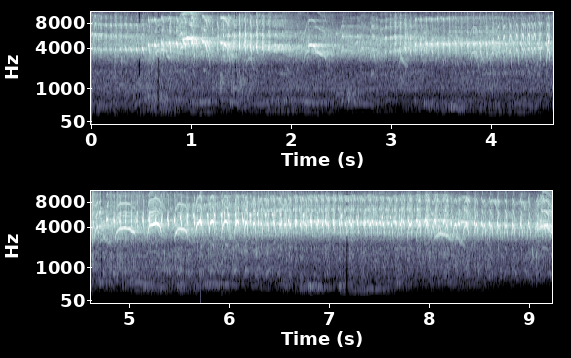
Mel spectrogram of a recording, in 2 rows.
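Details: A group of Alpine swifts in Hérault, France, July 2022, in a continuous shrill chorus of overlapping fast trills and chattering notes, swelling and pulsing, with no background noise.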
